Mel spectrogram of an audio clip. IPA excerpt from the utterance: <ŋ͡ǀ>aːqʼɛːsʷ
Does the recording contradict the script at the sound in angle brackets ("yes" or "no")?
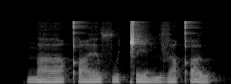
yes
